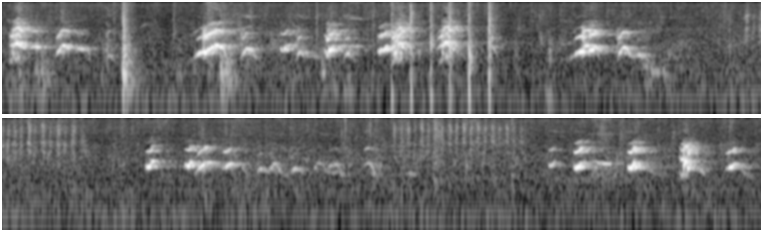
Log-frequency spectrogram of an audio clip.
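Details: Young female puppy aged nine weeks, Rodin/Katana litter, yipping in rapid repeated high squeaks, several grouped bouts with brief pauses, a few sharp clicks or knocks mixed in, low background hum.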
